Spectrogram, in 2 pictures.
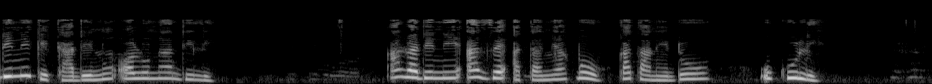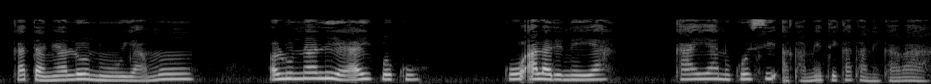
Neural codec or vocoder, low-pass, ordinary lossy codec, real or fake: none; 10.8 kHz; MP3, 32 kbps; real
